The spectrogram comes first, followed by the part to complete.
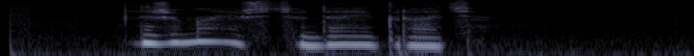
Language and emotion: Russian, sad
